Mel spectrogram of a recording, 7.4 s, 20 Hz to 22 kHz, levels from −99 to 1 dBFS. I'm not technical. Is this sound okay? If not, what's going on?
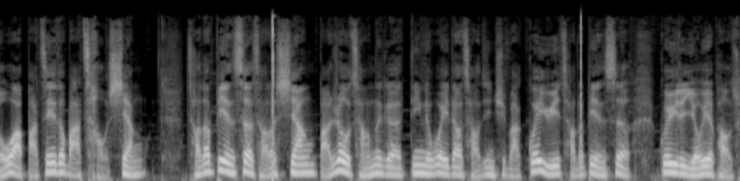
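No. There are two brief, harsh bursts of noise, at 2.73 s and 5.82 s. This is an uninitialised buffer fault. The system played a chunk of memory before any real audio had been placed in it, so leftover data came out as loud digital noise.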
